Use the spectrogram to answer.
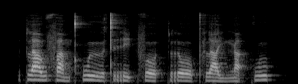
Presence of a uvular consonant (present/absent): absent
